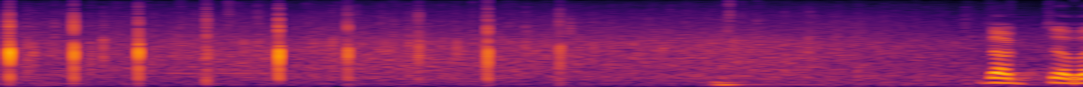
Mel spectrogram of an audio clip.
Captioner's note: applause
